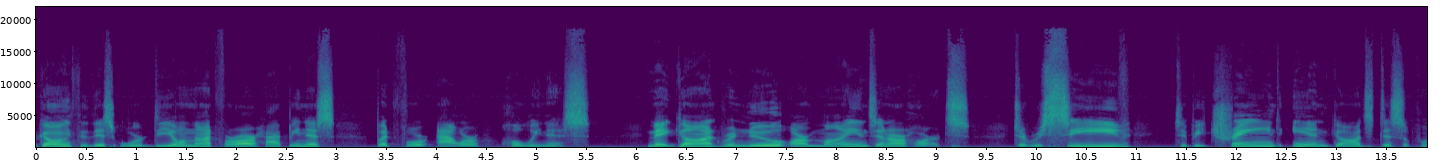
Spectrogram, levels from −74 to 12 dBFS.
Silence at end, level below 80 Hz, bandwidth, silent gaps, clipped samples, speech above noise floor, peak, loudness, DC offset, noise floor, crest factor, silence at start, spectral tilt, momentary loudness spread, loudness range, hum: 0 s; -54 dBFS; 19 kHz; none; under 0.1%; 30 dB; 0 dBFS; -22 LUFS; under 0.1%; -53 dBFS; 22 dB; 0.05 s; -3.5 dB/octave; 11 LU; 3 LU; none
